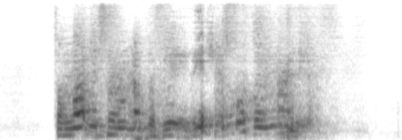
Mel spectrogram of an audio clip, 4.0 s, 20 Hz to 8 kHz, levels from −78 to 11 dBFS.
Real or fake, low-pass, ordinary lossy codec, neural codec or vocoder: fake; 7.2 kHz; none; codec, 44.1 kHz, 0.9 kbps, DAC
